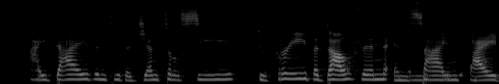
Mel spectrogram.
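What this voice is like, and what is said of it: Attempted put-on accent. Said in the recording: “I can't do the accent, but I'm going to try”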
